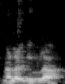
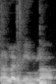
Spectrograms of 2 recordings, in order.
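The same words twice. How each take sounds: First: The voice is heard with background noise removed. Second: Tapping and fan noise are heard behind the voice. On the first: The speaker calls it right. "RTX voice on பண்ணி guys" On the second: The speaker calls it wrong. "RTX வாய்ஸை நான் இப்போ of பண்ணிட்டேன்"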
